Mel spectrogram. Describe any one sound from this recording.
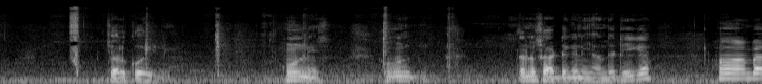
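A small dog whines.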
